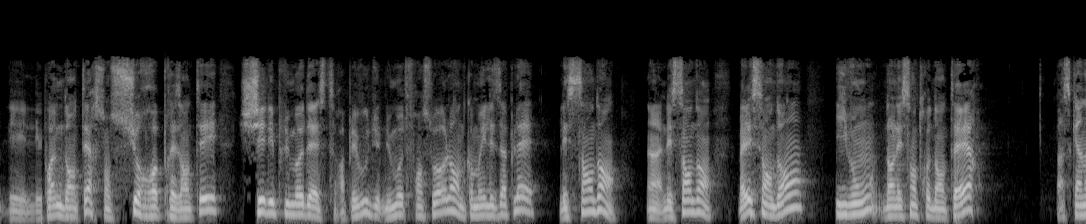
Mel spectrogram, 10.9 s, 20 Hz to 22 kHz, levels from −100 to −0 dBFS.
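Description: From 0.31 to 0.37 s, a packet arrived late and the jitter buffer ran dry, producing a short stall from a late packet. Instead of leaving a gap, the receiver kept stretching the last bit of speech for about 35 ms until the packet turned up, then carried on from where it had stopped. Nothing is lost, but that moment is held a touch too long, with a faint buzz or dip, and everything after it sits 35 ms later than before.

Right after, at 0.39 to 0.43 s, comes a short concealed packet loss: about 20 ms of audio never reached the decoder in time. The receiver filled the hole with 19 ms of synthetic continuation, extending the pitch of voiced sound or shaping noise where the sound was unvoiced, then crossfaded back into the real signal. The result is a brief smear or wobble.

From 5.93 to 6.44 s, the buffer had built up more audio than its target, and the receiver trimmed it back with a jitter buffer speed-up. 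It cut out many short slices of one or a few pitch periods, removing roughly a twentieth of a second in total, so this half-second of speech plays at 108% of normal speed. The pitch stays put, but the delivery sounds slightly hurried. Throughout the clip, the Opus call path caps the audio at 8 kHz, and its coding noise points to a bitrate of around 32 kbps.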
